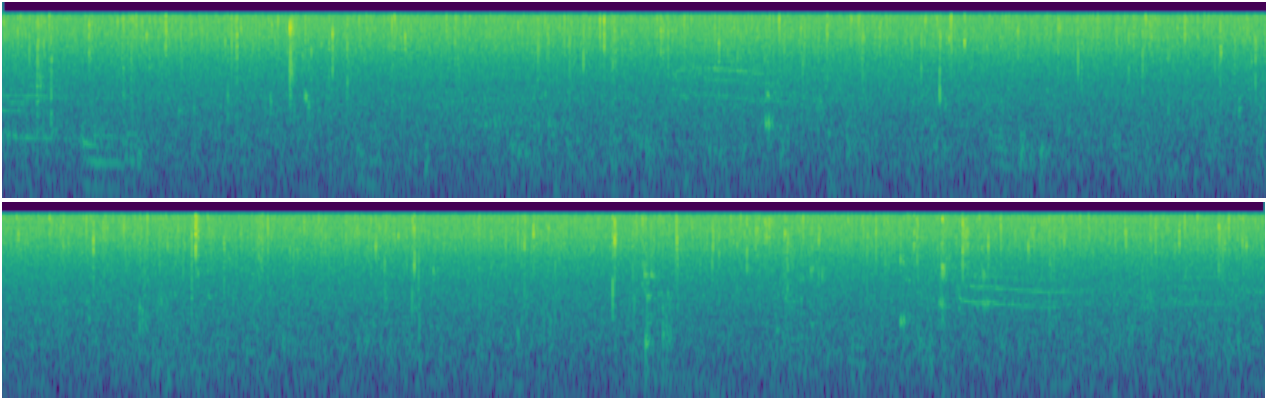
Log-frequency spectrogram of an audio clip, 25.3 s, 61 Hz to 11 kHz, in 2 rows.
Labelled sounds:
7.0	7.5	killer whale, Bigg's (transient), 1.7 to 1.9 kHz
22.2	23.4	killer whale, Bigg's (transient), 0.78 to 1.2 kHz

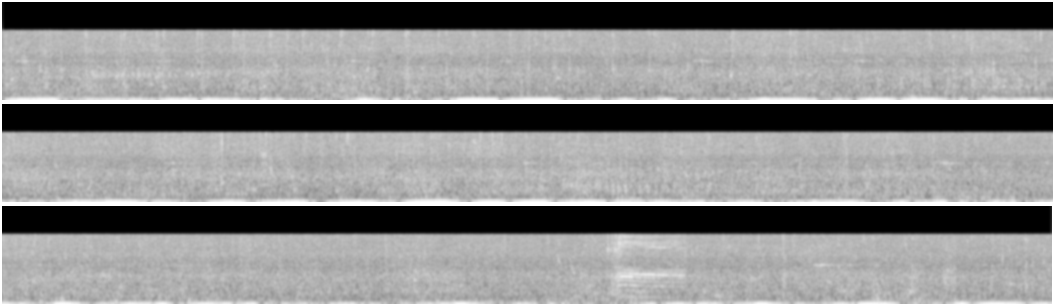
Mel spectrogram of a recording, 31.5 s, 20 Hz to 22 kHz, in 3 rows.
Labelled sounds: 21.5	26.5	vessel noise, 0 to 8.0 kHz
27.1	27.9	killer whale, southern resident, J pod, call S04, 0.21 to 8.0 kHz

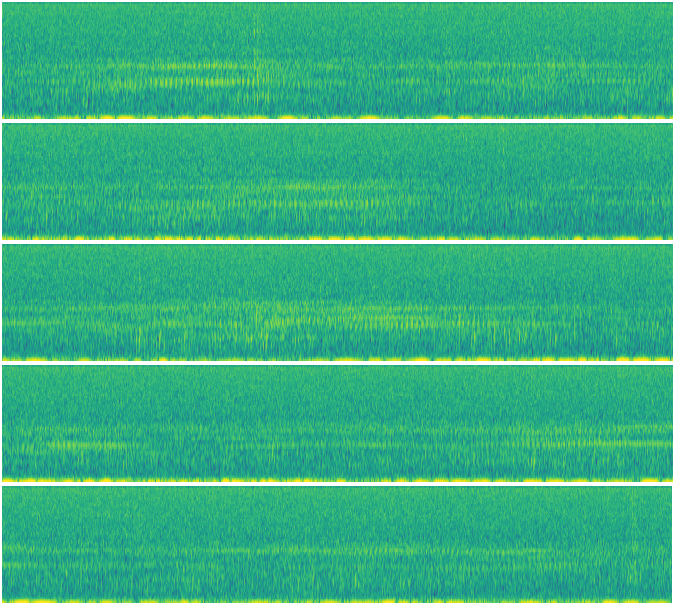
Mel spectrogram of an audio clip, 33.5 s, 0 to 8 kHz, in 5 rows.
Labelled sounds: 1.6	1.9	vessel noise, 0.86 to 1.6 kHz
20.6	20.8	vessel noise, 0.90 to 1.0 kHz
26.3	26.6	vessel noise, 1.5 to 1.6 kHz

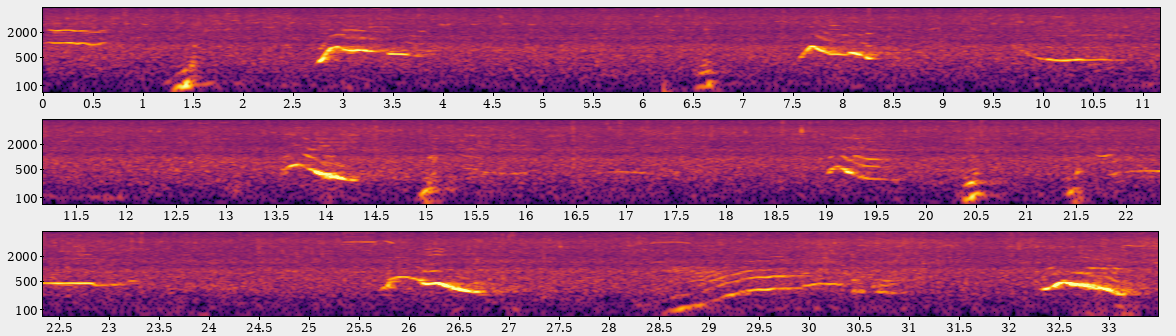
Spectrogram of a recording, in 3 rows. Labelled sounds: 0.0	0.7	humpback whale, 0.94 to 2.3 kHz
2.8	3.3	humpback whale, 0.78 to 2.4 kHz
19.0	19.6	humpback whale, 0.81 to 3.1 kHz
25.3	25.7	Pacific white-sided dolphin, 4.3 to 7.5 kHz
28.4	28.8	Pacific white-sided dolphin, 4.0 to 5.9 kHz
32.8	33.0	Pacific white-sided dolphin, 0.97 to 1.1 kHz

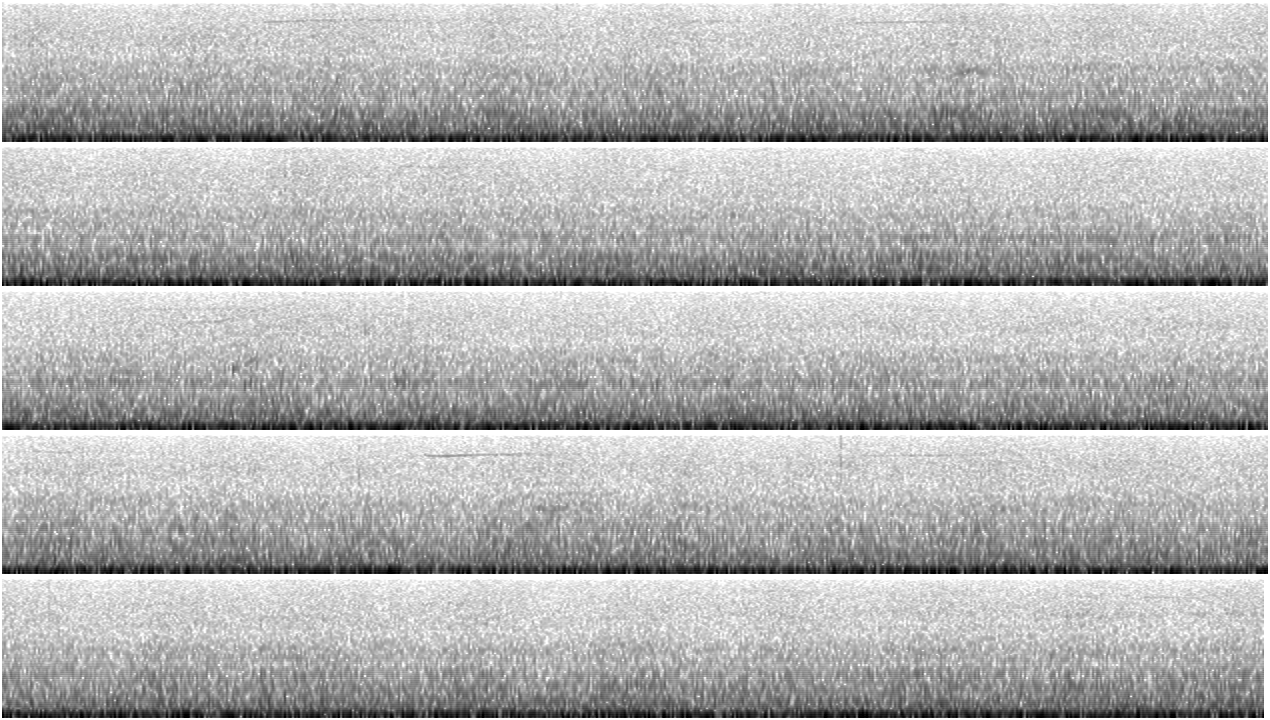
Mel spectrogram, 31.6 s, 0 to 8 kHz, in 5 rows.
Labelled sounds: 21.0	21.6	killer whale, southern resident, 4.8 to 5.2 kHz

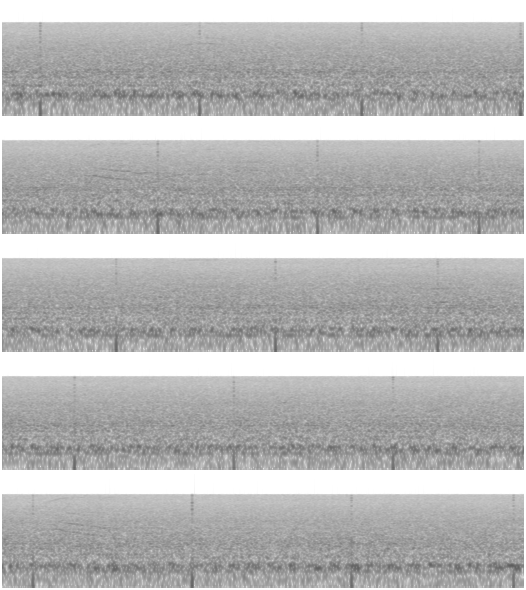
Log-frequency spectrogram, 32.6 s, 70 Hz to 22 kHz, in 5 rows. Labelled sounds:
2.2	3.0	killer whale, Bigg's (transient), 1.8 to 7.5 kHz
7.4	8.5	killer whale, Bigg's (transient), 0.81 to 6.8 kHz
8.8	10.2	killer whale, Bigg's (transient), 0.81 to 7.7 kHz
15.1	16.0	killer whale, Bigg's (transient), 1.0 to 7.6 kHz
18.2	19.4	killer whale, Bigg's (transient), 0.44 to 8.0 kHz
26.5	28.0	killer whale, Bigg's (transient), 0.47 to 7.3 kHz

